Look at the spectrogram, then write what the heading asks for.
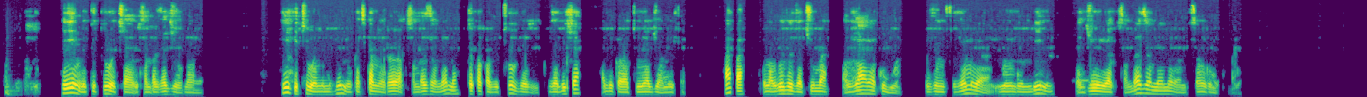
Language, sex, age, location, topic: Swahili, male, 18-24, Nairobi, government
